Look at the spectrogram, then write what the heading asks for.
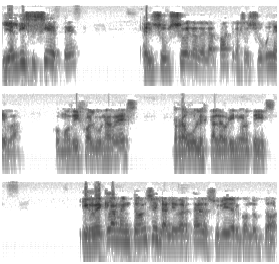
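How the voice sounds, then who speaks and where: A man's fairly high voice with very wide pitch swings and long, frequent pauses. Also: moderate pace. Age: 40s. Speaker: radio host. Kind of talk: radio interview.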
